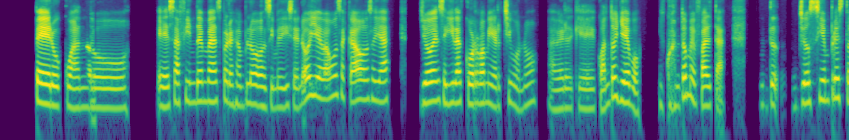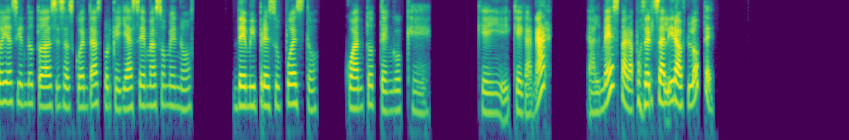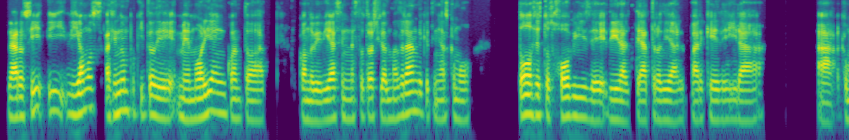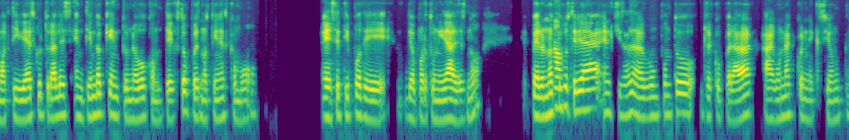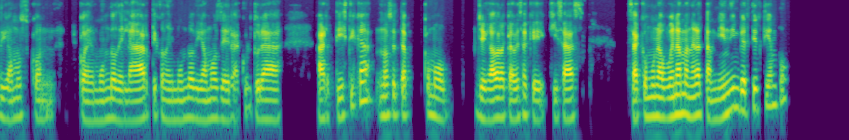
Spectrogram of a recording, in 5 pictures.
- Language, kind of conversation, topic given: Spanish, advice, ¿Por qué me siento culpable al descansar o divertirme en lugar de trabajar?
- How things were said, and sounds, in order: chuckle; laughing while speaking: "poder"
